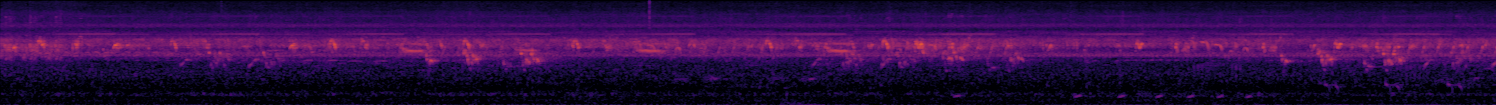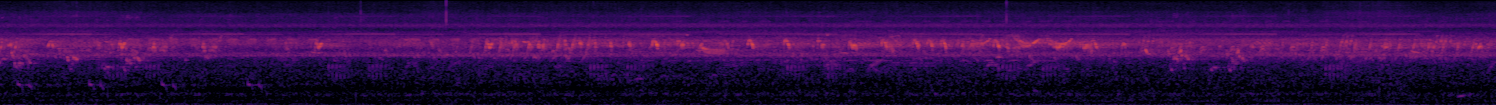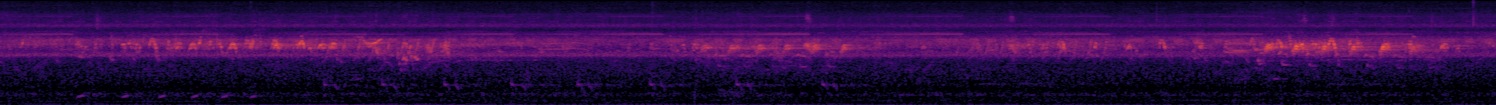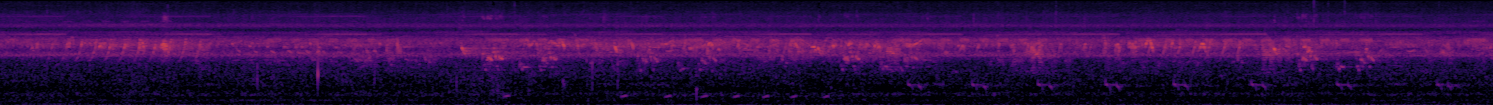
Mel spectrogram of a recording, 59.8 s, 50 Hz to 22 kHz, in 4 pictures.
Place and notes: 桃米巷, 南投縣埔里鎮 - Birdsong
Birdsong
Binaural recordings
Sony PCM D100+ Soundman OKM II
30 April 2015, 06:27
